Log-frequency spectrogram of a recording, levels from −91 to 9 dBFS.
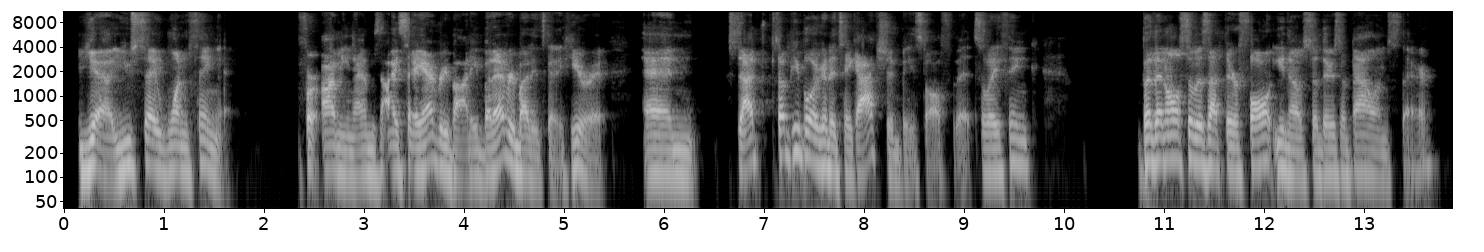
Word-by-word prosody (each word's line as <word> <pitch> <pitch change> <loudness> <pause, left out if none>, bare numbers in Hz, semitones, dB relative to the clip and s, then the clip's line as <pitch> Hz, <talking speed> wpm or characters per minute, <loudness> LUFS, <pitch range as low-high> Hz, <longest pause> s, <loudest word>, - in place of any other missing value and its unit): yeah, 120 -2 +4
you 115 +7 0
say 130 0 +1
one 120 0 0
thing 115 - -4 0.8
for, - - 0
I 125 0 +6
mean, 110 -2 -4
I'm 110 +1 -2
I 125 - +3
say 115 0 +2
everybody, 115 -8 +2
but 110 +2 -1
everybody's 100 -4 +2
gonna - - -7
hear - - -2
it, - - -8 0.4
and 110 -3 0 0.4
that's - - +3
some 190 0 +2
people 195 -1 +1
are - - +3
going 135 - +2
to 120 - +1
take 105 -1 -3
action - - +1
based - - -11
off - - -7
of - - -11
it, - - -10
so 115 - -4
I 115 0 0
think 140 +2 -7 1.0
But 155 +1 +4
then 160 0 +4
also 165 0 +3
is 145 -1 +2
that 130 -2 +2
their 120 -2 +2
fault, 135 +7 +2
you 130 - 0
know, 105 -3 -1
so 105 +1 -6
there's 110 0 -3
a 105 - -5
balance 105 -3 -4
there. 135 0 -11
115 Hz, 205 wpm, -22 LUFS, 110-135 Hz, 1.0 s, I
